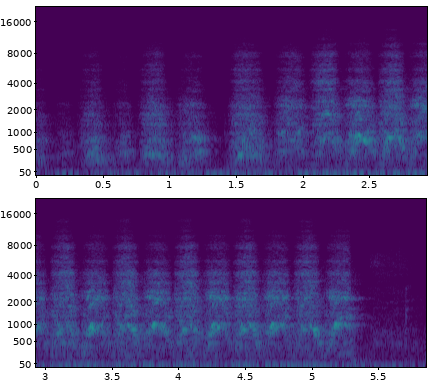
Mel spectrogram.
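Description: A wood rasp files rhythmically across a carved wooden spoon blank in a steady run of about twenty rough scraping strokes, close and fairly loud, each push a short gritty burst.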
